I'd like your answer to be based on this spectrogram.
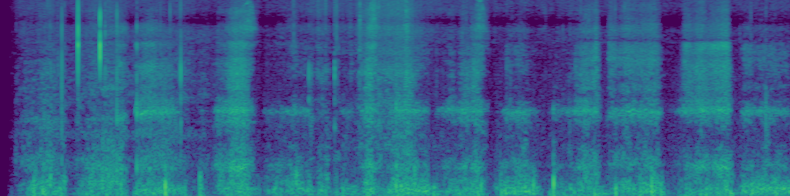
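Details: Heavy breathing and fast heartbeat after doing many jumping jacks; fast, deep, noisy breaths in and out, a normal response to hard exercise.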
